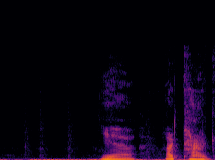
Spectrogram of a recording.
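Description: An elderly woman speaks softly, close by.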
